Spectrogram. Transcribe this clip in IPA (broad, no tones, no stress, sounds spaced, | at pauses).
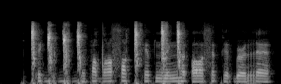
ǀʰ ɪ ɡ͡ǀ u ɡ͡ǀ u ɡ͡ǀ ə˞ p ɛ dˤ ɛ sˤ ə˞ ǀʰ e p ŋ͡ǀ ɪ ŋ͡ǀ ə ʔ ɒ s ə k ɪ ɓ ə˞ r ɛ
